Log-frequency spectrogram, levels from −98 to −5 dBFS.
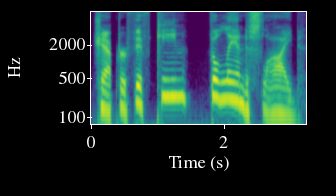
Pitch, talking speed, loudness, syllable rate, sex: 175 Hz, 55 wpm, -18 LUFS, 2.9 syllables/s, male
